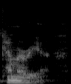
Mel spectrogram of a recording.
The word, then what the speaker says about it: Camarilla: Sometimes called the Camarilla, depending on who you ask, but properly pronounced Camarilla.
